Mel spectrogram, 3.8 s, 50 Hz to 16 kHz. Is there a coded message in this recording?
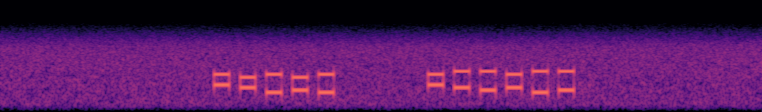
Yes: DTMF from 1.1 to 2.9 s, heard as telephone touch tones, dialled by machine, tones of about 80 ms. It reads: 07242 096836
